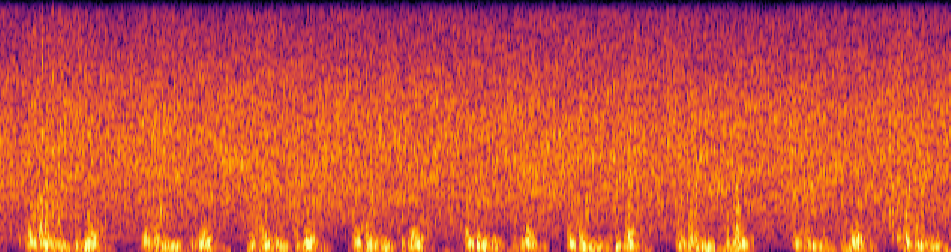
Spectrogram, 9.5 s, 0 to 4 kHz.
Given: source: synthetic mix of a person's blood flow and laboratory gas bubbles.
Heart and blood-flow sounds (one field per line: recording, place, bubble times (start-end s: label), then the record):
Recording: Doppler ultrasound of blood flow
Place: precordium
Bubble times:
0.00-0.05 s: bubbles
0.20-0.67 s: bubbles
8.83-8.86 s: bubbles
8.88-9.17 s: bubbles
From the record:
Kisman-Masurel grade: 221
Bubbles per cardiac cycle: several, 3 to 8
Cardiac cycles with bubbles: 10 to 50%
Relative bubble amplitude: barely perceptible (0.100 to 0.250)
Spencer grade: 2 (many but less than half of the cardiac periods contain bubble signals, singularly or in groups)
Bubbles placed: anywhere in the cardiac cycle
